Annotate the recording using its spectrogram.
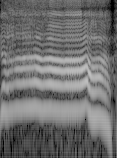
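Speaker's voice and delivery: high, loud comic "aah" of panic; terrified scream. Acted. Shepherds seeing a huge angel appear, panicked scream.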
